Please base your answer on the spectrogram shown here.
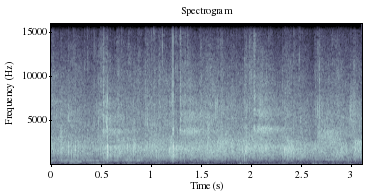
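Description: Sustained applause from a large audience fills a conference hall at a September 2018 millionaires' conference, steady broadband clapping throughout with no clear speech.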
